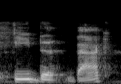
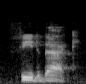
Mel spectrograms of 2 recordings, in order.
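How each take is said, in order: First: The d is fully released, like two words. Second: The d is a quick tap of the tongue. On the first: The speaker calls it wrong. "you shouldn't say feed back" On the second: The speaker calls it right. "tapping my tongue very quickly at this part"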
